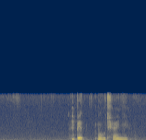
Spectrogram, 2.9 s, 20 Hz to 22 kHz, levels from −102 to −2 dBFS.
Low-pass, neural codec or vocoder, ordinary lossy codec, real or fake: 7.2 kHz; none; none; real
